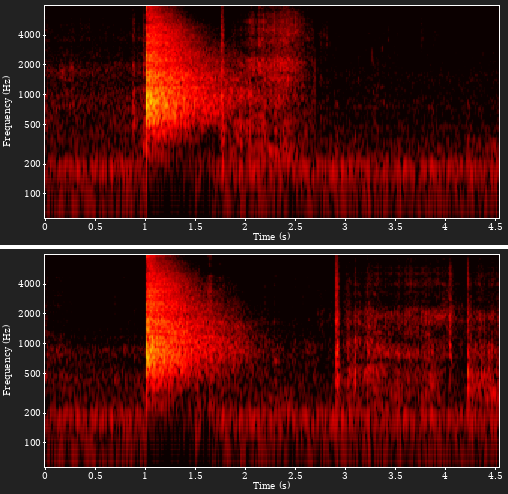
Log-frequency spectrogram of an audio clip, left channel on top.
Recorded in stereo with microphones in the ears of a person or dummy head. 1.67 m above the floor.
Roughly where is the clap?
Centre.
